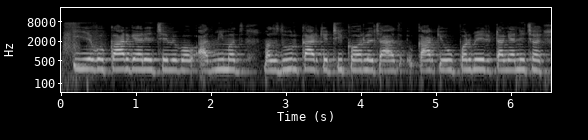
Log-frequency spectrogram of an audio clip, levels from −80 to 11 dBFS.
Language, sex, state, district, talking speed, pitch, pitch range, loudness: Maithili, female, Bihar, Samastipur, 200 wpm, 270 Hz, 260-275 Hz, -21 LUFS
